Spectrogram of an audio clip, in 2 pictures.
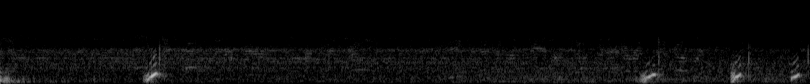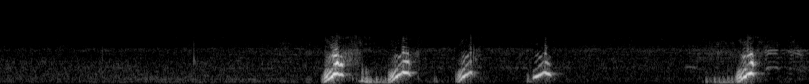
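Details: An 8-year-old rescue Beagle, a deep sleeper, barks in its sleep: stifled, breathy woofs come singly at first, then a quick run of louder half-bays, over a steady low electrical hum.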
